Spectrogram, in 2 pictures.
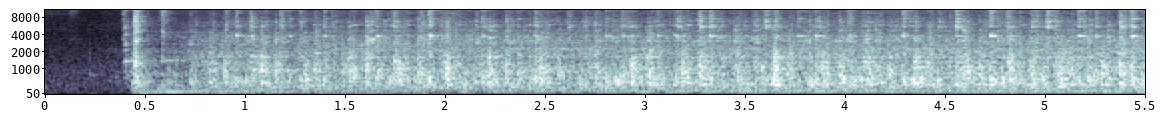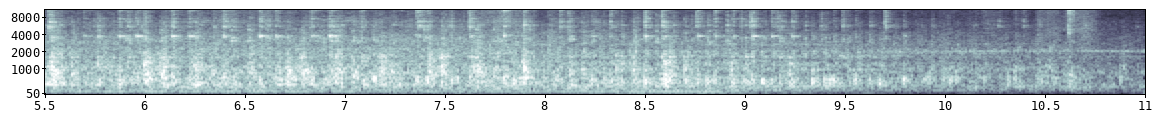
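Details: Atlas ten-inch lathe running without the retrofitted quick change gearbox: motor hum under a busy, even mechanical chatter from spindle and gears, holding steady throughout; running normally, quieter than with the noisy gearbox fitted.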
